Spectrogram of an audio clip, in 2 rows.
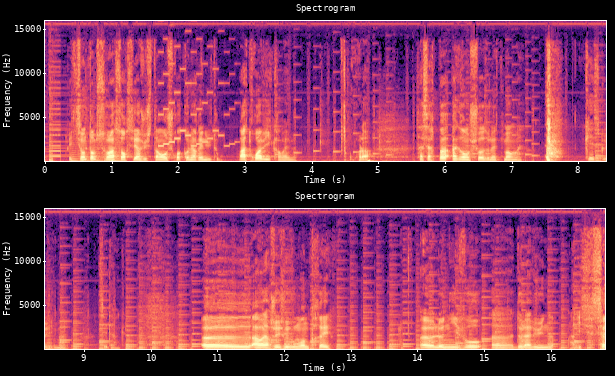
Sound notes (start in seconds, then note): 7.5 coughs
